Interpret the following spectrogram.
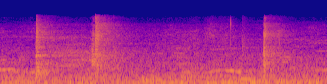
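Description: Pholourie batter being worked by hand in a stainless steel bowl: a few short sharp knocks and slaps, with faint voices underneath.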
